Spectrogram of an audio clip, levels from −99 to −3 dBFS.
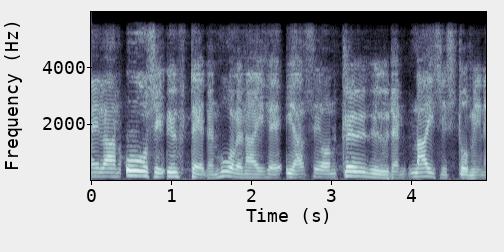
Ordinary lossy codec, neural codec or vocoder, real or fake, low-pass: none; codec, 32 kHz, 1.9 kbps, SNAC; fake; 5.4 kHz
